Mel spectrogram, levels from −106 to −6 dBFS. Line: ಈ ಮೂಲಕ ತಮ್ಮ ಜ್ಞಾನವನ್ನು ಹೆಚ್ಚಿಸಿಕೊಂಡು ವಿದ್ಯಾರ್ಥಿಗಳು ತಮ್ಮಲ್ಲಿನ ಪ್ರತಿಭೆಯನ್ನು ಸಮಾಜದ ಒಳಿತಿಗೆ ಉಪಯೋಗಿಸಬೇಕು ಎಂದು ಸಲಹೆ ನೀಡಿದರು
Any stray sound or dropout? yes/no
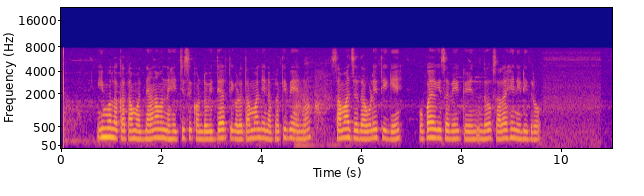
no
